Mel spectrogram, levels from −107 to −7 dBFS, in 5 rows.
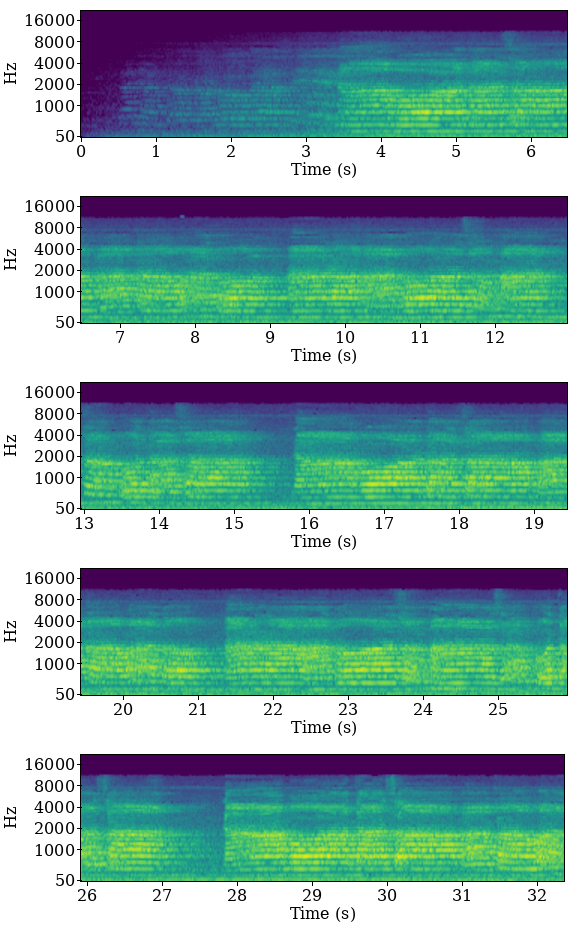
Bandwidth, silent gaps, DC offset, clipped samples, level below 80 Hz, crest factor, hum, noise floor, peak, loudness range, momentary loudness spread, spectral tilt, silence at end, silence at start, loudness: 10.5 kHz; none; under 0.1%; under 0.1%; -40 dBFS; 16 dB; none; -74 dBFS; -4 dBFS; 7 LU; 10 LU; -4 dB/octave; 0 s; 2.5 s; -20 LUFS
